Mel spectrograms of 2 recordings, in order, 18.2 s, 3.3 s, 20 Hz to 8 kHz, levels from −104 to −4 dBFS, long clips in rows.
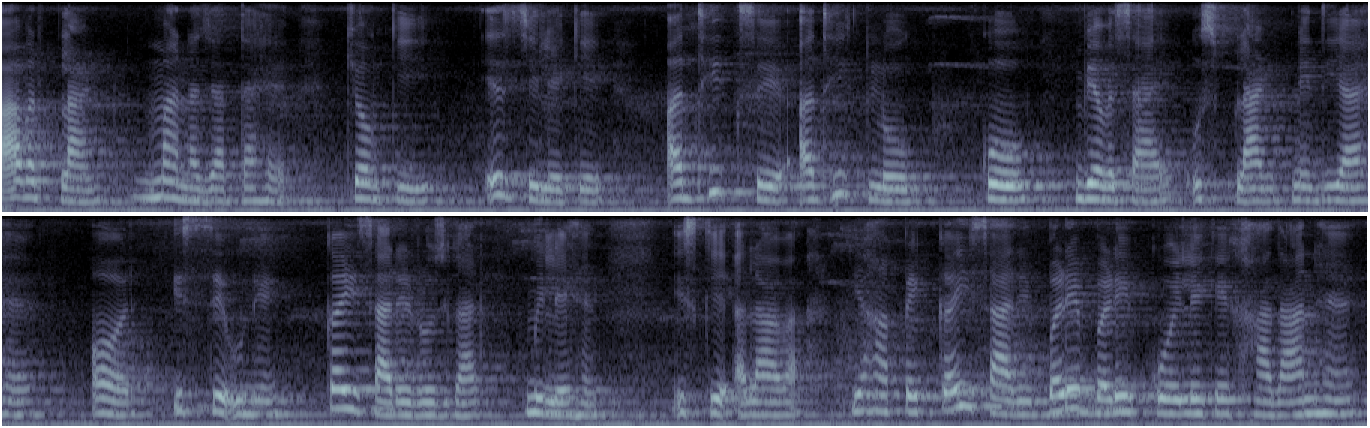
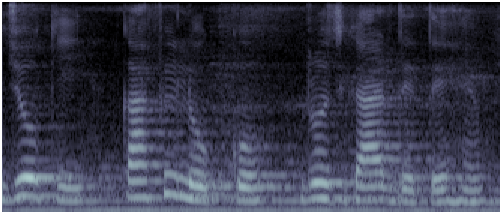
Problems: constant background noise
